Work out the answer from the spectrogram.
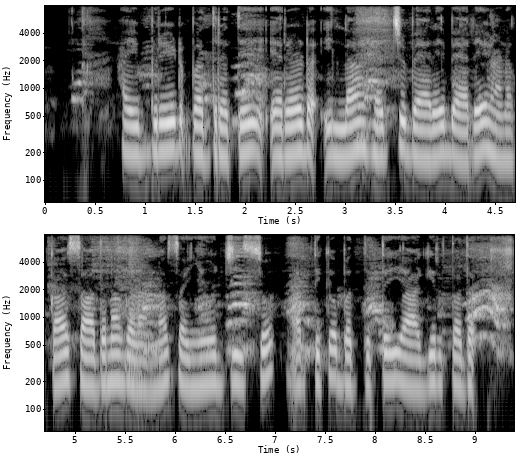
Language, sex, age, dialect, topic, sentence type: Kannada, female, 18-24, Dharwad Kannada, banking, statement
